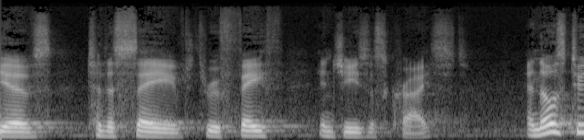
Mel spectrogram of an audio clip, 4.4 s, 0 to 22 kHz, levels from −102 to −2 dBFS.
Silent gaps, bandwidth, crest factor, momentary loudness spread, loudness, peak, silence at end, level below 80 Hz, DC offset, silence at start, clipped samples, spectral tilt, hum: none; 18 kHz; 18 dB; 15 LU; -30 LUFS; -10 dBFS; 0 s; -78 dBFS; under 0.1%; 0 s; under 0.1%; -5.5 dB/octave; none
